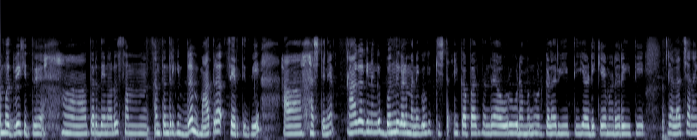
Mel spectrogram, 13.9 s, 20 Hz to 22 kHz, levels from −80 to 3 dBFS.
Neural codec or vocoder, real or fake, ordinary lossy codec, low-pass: none; real; none; 7.2 kHz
